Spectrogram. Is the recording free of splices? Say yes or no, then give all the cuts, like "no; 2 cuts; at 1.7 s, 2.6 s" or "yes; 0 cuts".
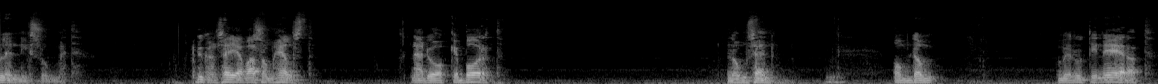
no; 2 cuts; at 7.3 s, 10.6 s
